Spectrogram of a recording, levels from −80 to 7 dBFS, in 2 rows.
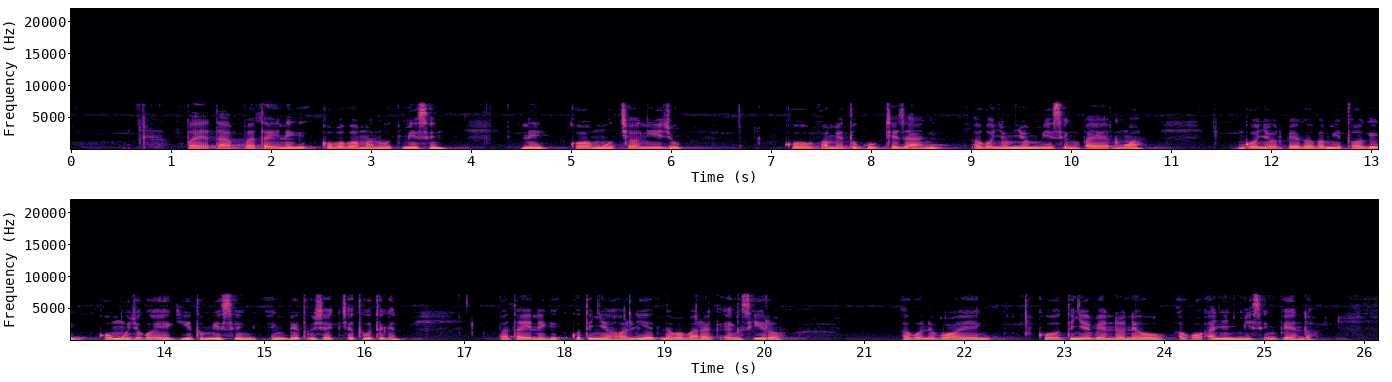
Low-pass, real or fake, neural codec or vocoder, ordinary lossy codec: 7.2 kHz; real; none; none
